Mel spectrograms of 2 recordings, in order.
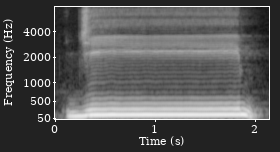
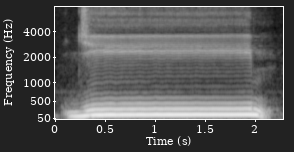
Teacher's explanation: আপনারা জিহ্বার মধ্যখানটা লক্ষ্য করুন এবং তার বরাবর উপরে তালুর সঙ্গে লাগান, এরপর হরফটি উচ্চারণ করুন, দেখবেন হরফটি শুদ্ধভাবে উচ্চারিত হবে।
